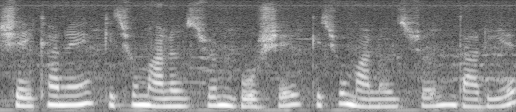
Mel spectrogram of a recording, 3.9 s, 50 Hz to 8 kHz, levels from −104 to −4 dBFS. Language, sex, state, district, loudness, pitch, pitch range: Bengali, female, West Bengal, Kolkata, -13 LUFS, 235 Hz, 205-245 Hz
